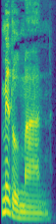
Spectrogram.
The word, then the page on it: middleman: British English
